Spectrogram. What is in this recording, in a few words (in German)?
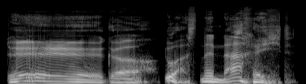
klingelton digger du hast ne nachricht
